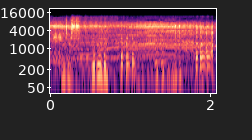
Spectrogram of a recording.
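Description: Loud, wavering bleating.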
